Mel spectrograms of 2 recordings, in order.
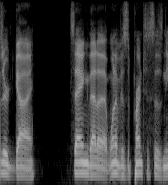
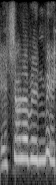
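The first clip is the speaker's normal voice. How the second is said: shrill, very high, loud anguished screaming; 9 dB louder than usual. A player voices Joe, who falls to the ground: screaming. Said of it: "falls to the ground and starts screaming".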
